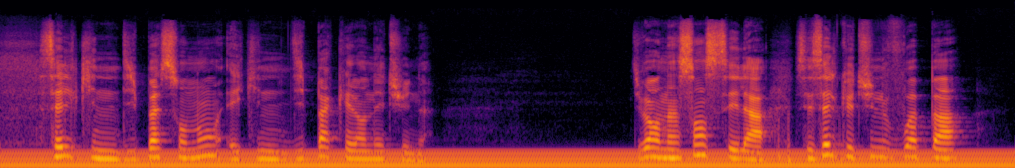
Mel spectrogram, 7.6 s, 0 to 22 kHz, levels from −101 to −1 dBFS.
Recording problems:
electrical hum; noticeable; throughout; 50 Hz, 15 dB below the speech

